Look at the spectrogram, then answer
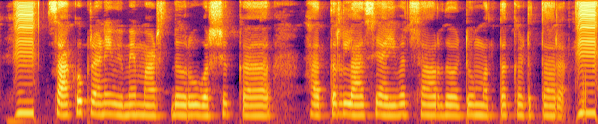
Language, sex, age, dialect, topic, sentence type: Kannada, female, 25-30, Central, banking, statement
